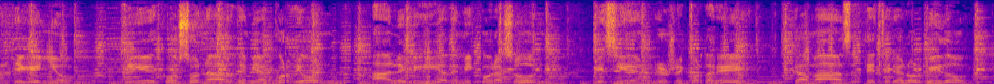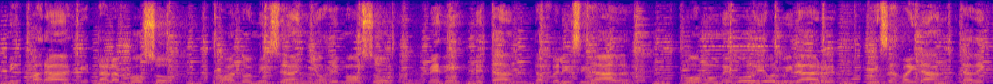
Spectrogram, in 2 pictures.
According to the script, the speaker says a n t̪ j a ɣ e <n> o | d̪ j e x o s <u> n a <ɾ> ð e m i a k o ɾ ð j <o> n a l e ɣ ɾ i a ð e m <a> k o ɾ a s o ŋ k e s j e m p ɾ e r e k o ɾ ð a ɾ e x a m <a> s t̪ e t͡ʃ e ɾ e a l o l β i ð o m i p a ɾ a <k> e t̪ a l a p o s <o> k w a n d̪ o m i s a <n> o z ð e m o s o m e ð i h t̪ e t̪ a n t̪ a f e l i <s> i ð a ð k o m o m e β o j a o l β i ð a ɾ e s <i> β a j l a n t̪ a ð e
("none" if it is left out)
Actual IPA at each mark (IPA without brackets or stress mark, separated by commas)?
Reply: ɲ, o, ɾ, o, i, a, x, o, ɲ, s, a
